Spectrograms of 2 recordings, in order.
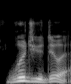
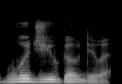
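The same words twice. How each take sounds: First: "would" hit louder and higher, pressing the question; pressing repeat. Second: Said in the usual way. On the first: Shown as a demonstration. Preacher repeats the question to listeners, then the manner, emphatic and louder. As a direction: push the question home, stress "would". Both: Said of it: "Truly ask yourself".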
